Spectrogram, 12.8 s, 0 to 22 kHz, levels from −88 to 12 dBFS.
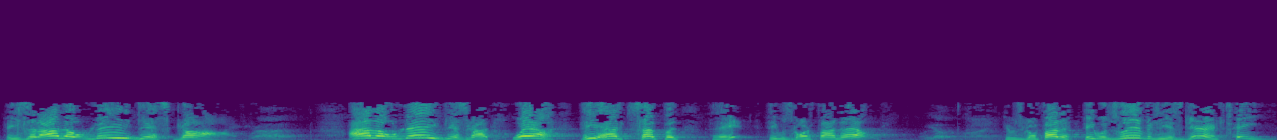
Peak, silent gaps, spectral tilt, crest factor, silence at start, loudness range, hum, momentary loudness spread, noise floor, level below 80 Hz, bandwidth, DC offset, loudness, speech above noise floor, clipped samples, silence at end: -2 dBFS; none; -4.5 dB/octave; 16 dB; 0.1 s; 7 LU; none; 14 LU; -55 dBFS; -68 dBFS; 6.2 kHz; under 0.1%; -17 LUFS; 38 dB; under 0.1%; 0.15 s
